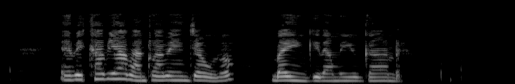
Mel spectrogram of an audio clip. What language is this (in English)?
Ganda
